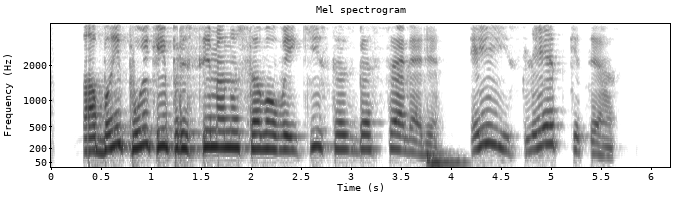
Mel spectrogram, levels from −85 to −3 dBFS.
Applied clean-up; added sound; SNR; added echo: none; Bass drum; 15 dB; none.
